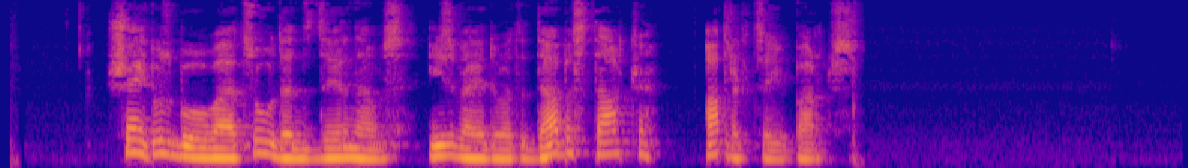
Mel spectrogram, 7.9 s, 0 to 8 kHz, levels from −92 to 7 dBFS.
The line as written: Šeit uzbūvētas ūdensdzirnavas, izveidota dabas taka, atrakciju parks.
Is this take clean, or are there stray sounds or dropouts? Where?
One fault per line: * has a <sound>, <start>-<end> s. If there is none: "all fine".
all fine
